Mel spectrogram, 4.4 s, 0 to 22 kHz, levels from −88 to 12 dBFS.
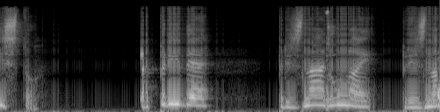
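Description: A steady buzz at 86.1 Hz runs under the speech from start to finish, and the delivery drags at 0.938 times normal speed with the pitch about unchanged. This is a padded block size mismatch: each block comes up short and is topped up with silence, which fits a 512-sample read block.

Brief glitches land at 1.41 to 1.44 s, 3.25 to 3.29 s and 4.36 to 4.41 s, right at the end. Each is a short chirp, noise burst or hole, with the sound jumping ahead. The likely cause is a broken MP3 bit reservoir: after lost frames of about 26 ms, the next frames fetch borrowed data that isn't theirs.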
